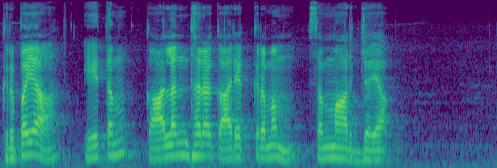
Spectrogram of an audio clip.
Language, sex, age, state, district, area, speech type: Sanskrit, male, 30-45, Karnataka, Dakshina Kannada, rural, read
